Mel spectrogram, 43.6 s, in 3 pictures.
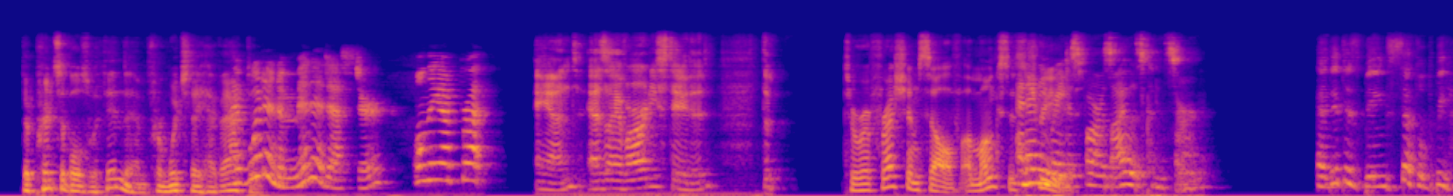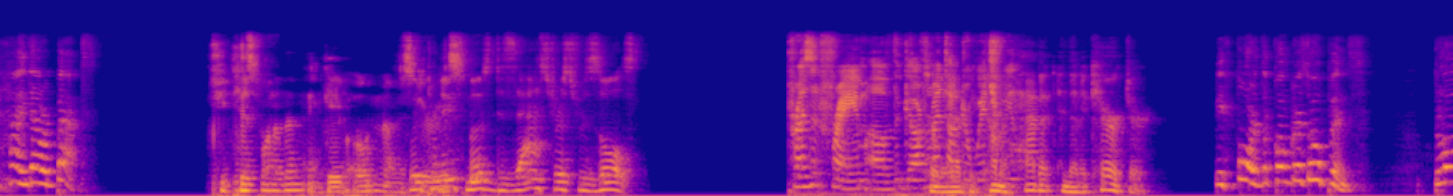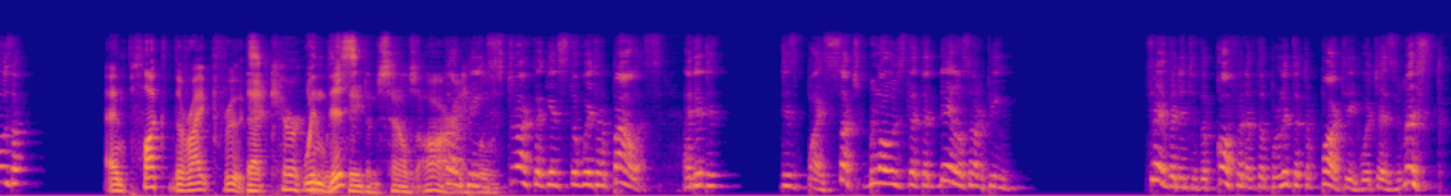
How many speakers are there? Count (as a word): eight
